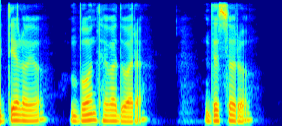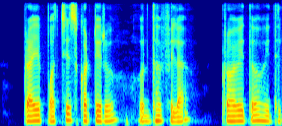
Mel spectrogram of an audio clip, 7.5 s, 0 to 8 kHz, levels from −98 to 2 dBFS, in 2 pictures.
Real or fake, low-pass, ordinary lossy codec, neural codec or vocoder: real; 7.2 kHz; none; none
